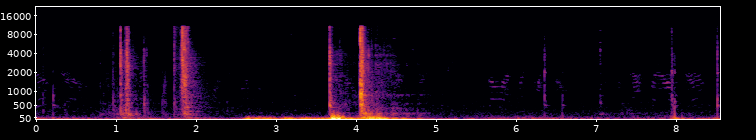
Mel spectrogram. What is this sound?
Door open and Close
door, SFX, folley, close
